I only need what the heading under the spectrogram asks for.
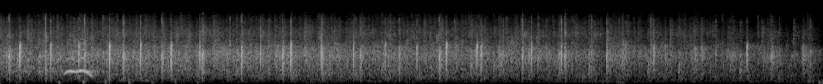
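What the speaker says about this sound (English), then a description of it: "with a round of applause, I'd like you to thank Helen and Ben" An audience at a closing session of an agroforestry show applauds to thank the organisers, dense continuous clapping that holds steady throughout at moderate loudness.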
